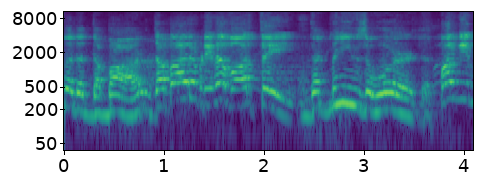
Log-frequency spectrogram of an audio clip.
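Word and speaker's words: דבר: தபார் அப்படின்னு சொல்லி சொல்லுவாங்க that is dabar ஆனா இப்போ அதை ப்ரொனௌன்ஸ் பண்ணும்போது when you pronounce that இப்போ modern இப்ப pronounce today if you pronounce that as a modern way இதை தவார் அப்படின்னு சொல்லி சொல்லுவாங்க they called as the b அப்படிங்கறத வி ப்ரொனௌன்ஸ் பண்ணுவாங்க been put it as a v ஆனா நான் இப்போ moderniz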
